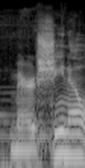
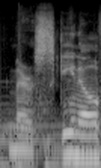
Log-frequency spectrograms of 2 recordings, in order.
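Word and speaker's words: maraschino: It includes sugar, lime, grapefruit, marishino, or mariskino for you pronunciation a-holes, and Trader Vick's my Thai rum.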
